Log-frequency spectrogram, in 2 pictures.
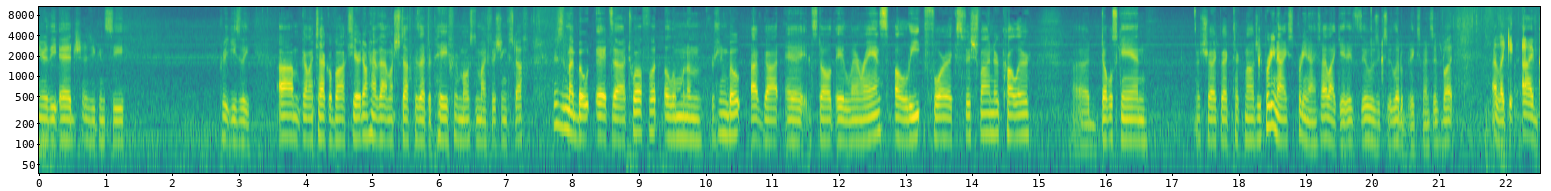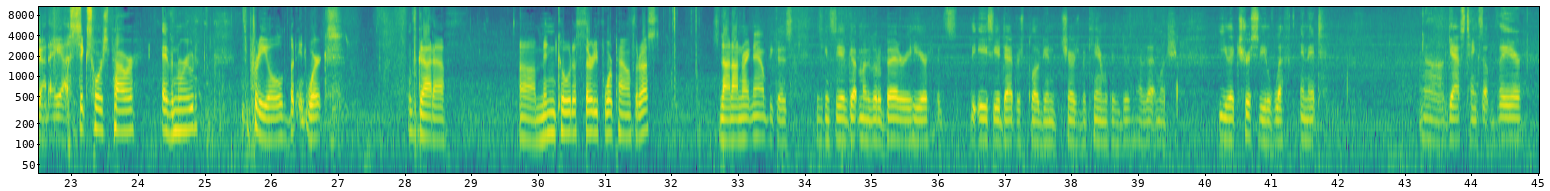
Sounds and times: Speech: 0:00.0 - 0:01.4, 0:02.7 - 0:14.9, 0:15.5 - 0:16.7, 0:17.3 - 0:25.0, 0:25.6 - 0:27.2, 0:28.0 - 0:28.7, 0:29.7 - 0:31.8, 0:32.6 - 0:39.6, 0:40.2 - 0:41.9, 0:43.2 - 0:44.8.

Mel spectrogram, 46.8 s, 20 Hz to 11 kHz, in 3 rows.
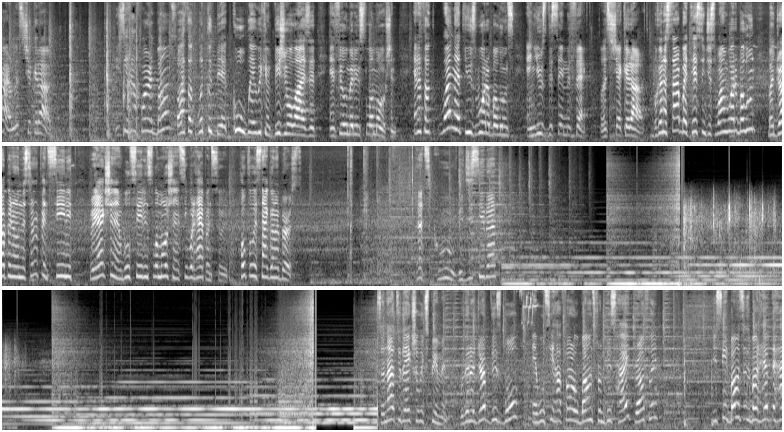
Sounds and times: Speech: 0:00.0 - 0:01.0, 0:02.3 - 0:21.6, 0:23.9 - 0:25.6, 0:38.7 - 0:44.4, 0:45.4 - 0:46.8.

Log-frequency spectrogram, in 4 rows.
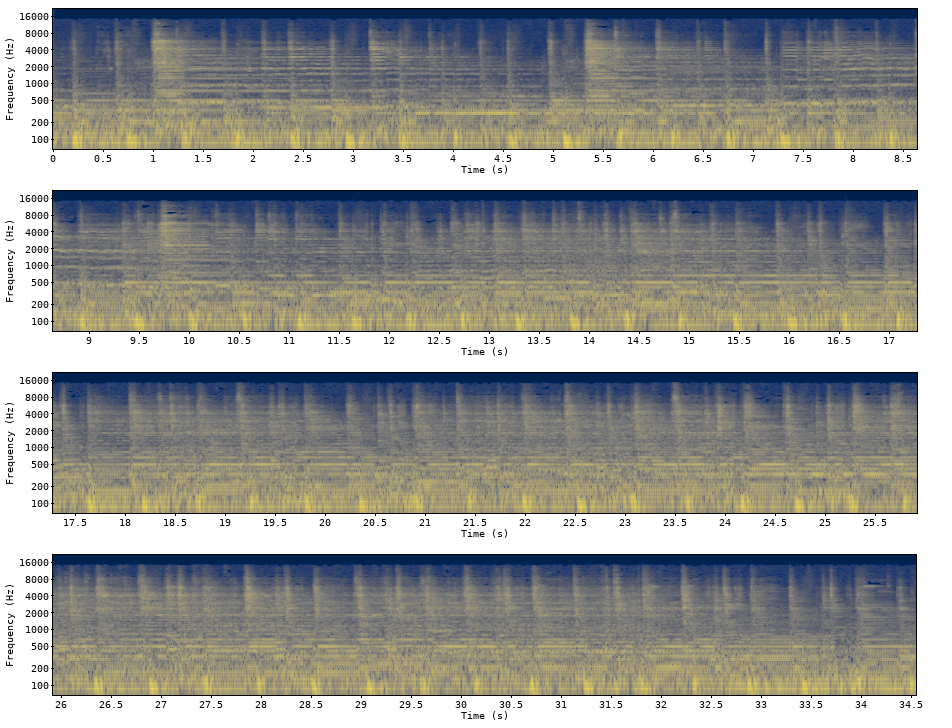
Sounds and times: Guitar: 0:00.0 - 0:34.5.

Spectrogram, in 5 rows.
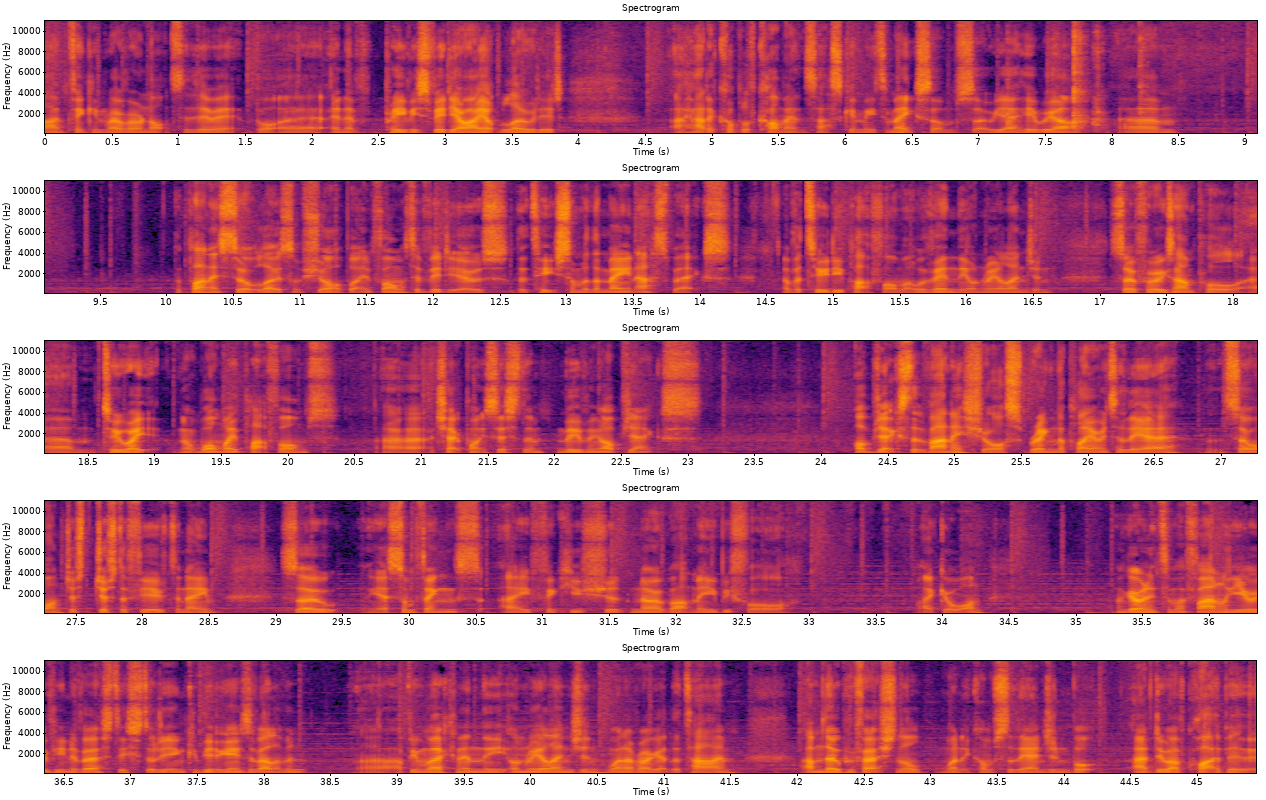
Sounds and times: Speech: 0:00.0 - 0:03.9, 0:04.7 - 0:08.6, 0:10.1 - 0:23.2, 0:24.3 - 0:33.0, 0:33.8 - 0:34.4, 0:35.3 - 0:45.4
Music: 0:00.0 - 0:45.4.

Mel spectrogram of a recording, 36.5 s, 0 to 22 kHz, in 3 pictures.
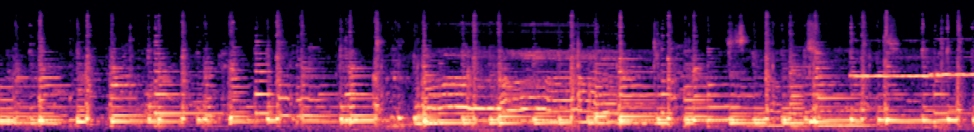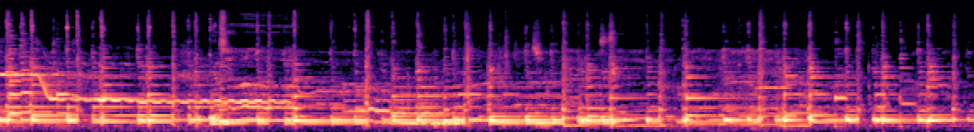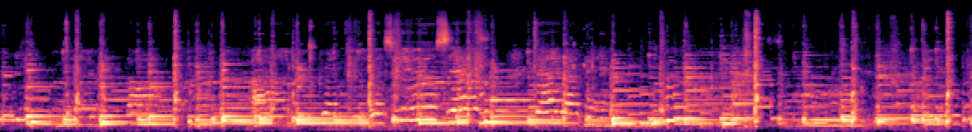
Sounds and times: Ukulele: 0:00.0 - 0:36.5.

